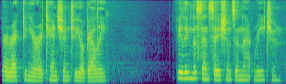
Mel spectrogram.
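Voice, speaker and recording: A calm meditation guide talks through a body scan in an unhurried, gentle way. Phrases fade softly, sometimes into a near whisper. The pitch sits at a middling level. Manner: slow, soft and calm, trailing into whispers at phrase ends.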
